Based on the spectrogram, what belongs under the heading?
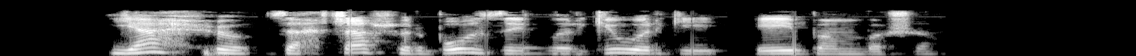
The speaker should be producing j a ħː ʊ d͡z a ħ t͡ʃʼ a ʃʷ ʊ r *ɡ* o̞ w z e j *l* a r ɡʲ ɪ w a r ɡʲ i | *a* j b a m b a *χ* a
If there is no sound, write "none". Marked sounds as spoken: b, l, e, ʂ

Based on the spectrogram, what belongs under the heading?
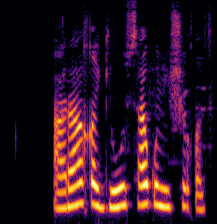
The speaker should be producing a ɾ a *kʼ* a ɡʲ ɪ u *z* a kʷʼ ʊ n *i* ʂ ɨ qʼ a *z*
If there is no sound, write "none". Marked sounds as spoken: qʼ, s, i, z

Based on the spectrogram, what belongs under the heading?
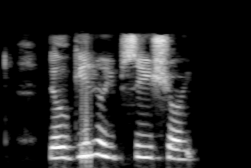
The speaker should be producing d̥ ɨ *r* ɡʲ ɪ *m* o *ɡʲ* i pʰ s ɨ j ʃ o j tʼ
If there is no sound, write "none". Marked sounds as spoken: l, n, none

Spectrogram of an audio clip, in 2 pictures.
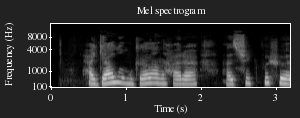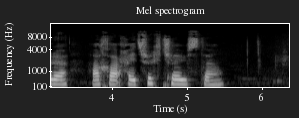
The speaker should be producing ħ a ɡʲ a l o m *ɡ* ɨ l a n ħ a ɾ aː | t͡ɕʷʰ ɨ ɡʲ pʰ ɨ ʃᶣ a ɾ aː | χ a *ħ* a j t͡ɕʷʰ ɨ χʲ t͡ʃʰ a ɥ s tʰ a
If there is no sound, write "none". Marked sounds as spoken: ɡ, ħ

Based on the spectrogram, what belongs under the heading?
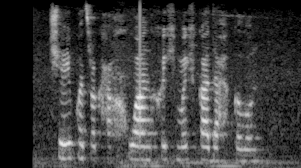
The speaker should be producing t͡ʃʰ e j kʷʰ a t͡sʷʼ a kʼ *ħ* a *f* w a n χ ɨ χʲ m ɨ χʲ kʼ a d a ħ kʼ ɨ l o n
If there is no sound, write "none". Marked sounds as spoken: ħ, χ

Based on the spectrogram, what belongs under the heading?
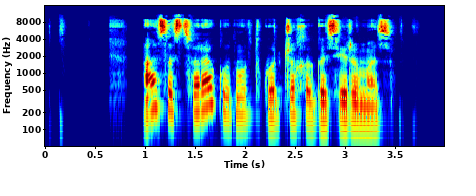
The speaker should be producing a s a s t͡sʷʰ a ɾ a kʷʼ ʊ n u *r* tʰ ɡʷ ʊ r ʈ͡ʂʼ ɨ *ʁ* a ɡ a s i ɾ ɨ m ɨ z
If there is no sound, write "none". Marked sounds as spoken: r, χ

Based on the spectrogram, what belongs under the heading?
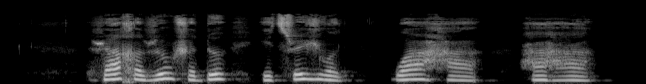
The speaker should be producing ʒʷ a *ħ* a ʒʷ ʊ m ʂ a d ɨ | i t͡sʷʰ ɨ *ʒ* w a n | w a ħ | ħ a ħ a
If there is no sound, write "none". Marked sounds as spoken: χ, ʒ

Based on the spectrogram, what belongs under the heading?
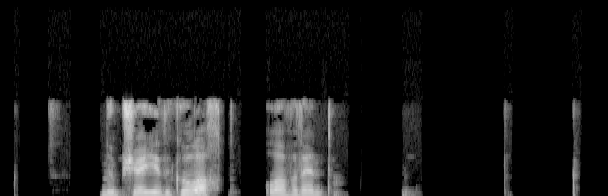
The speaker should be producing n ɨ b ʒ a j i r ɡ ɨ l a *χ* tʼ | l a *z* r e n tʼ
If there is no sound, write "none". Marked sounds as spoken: χ, v

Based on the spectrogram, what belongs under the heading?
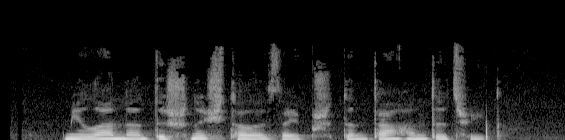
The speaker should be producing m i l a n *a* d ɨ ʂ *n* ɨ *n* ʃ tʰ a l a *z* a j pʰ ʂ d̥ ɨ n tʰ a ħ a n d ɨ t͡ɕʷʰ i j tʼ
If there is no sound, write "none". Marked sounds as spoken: a, n, none, z

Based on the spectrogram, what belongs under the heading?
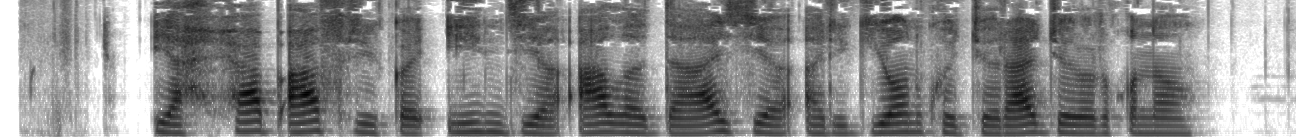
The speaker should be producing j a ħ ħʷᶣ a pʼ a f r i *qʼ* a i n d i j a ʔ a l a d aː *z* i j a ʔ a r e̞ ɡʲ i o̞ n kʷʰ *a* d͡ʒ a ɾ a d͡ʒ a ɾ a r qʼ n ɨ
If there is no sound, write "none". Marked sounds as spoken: kʼ, z, a

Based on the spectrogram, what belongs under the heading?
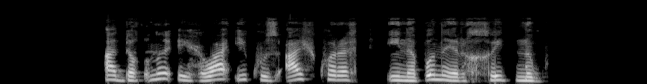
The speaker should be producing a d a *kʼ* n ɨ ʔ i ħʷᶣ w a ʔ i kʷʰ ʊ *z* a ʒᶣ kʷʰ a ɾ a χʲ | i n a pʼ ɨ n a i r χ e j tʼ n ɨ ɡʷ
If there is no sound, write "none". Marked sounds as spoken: qʼ, z

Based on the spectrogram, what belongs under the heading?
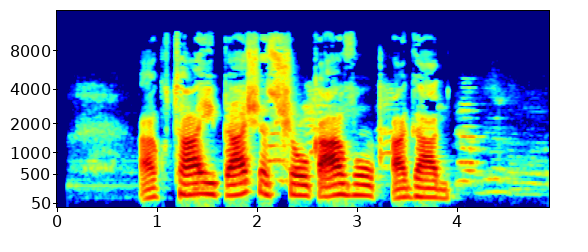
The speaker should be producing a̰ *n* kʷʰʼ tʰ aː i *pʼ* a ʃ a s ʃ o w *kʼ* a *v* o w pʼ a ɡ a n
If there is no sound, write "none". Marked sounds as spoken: none, pʼ, kʼ, v

